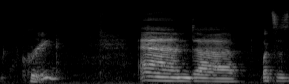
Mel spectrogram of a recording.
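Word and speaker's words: Krige: Krieg.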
